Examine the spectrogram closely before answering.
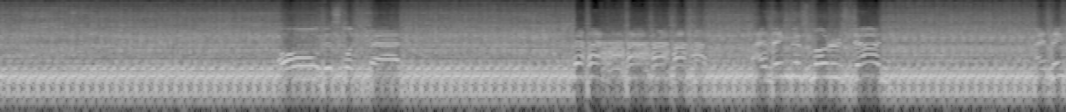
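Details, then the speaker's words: Toyota Solara/Camry demolition derby car after the derby, smoking heavily from the valve cover: loud rough idle with a hard uneven clatter like an old diesel; worn-out engine, cause suspected, not confirmed. "they were oil again it sounds like an old CBI easel there's more smoke coming out of the valve cover then there is the dog holy"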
